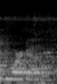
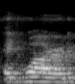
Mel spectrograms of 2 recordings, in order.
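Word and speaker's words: Édouard: His name was not Eduardo. Oh. That was a mistake. So I guess I can wipe that out. It's been like that for 20 years. But yeah, it's not Eduardo. He is French, not Spanish.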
